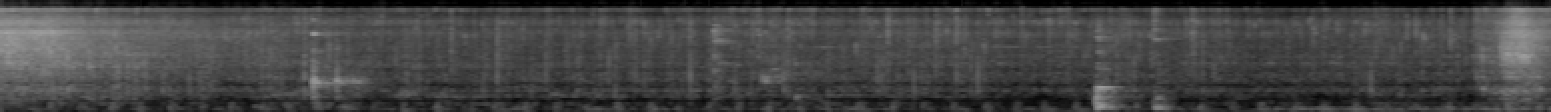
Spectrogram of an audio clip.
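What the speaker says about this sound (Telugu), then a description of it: "ముందుగా చెప్పుకున్నట్లు టూ గ్లాసెస్ వాటర్ యాడ్ చేస్తున్నాను" Two glasses of water poured into a hot frying pan while making upma, giving a steady close hiss and sizzle throughout with a few brief clinks and stirring bursts along the way.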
